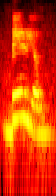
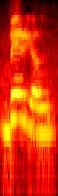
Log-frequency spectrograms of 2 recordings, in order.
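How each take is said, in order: Both takes have the same delivery.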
